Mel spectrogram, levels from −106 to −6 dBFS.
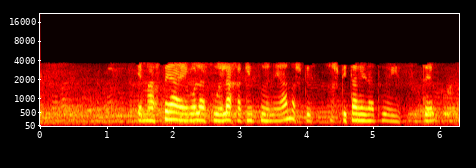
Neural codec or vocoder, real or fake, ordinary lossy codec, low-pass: vocoder, 44.1 kHz, 128 mel bands every 256 samples, BigVGAN v2; fake; MP3, 32 kbps; 3.6 kHz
